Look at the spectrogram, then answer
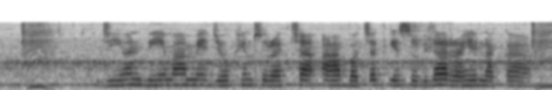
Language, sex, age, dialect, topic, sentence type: Bhojpuri, female, 31-35, Southern / Standard, banking, question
